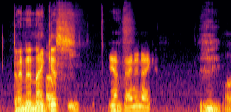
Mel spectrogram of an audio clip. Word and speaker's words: Deinonychus: I can't even pronounce it right. Dionychus. Deinonychus?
